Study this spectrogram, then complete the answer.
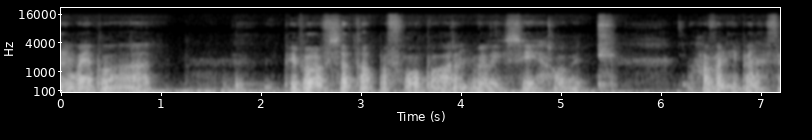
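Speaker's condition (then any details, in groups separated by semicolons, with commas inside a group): Cerebral palsy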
